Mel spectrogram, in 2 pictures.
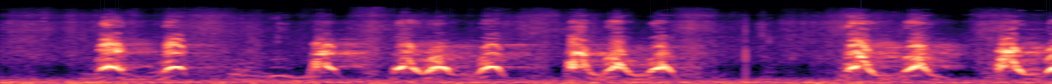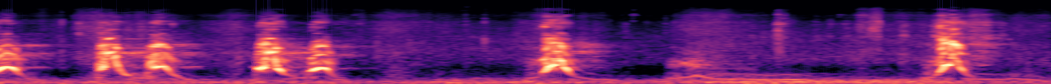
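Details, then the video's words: Staffordshire Bull Terrier at a park in the evening among other male dogs, giving short repeated barks in quick bursts, often in pairs or triplets, roughly a dozen barks with brief pauses between. "Long evening at the park male wolf pack chat"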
